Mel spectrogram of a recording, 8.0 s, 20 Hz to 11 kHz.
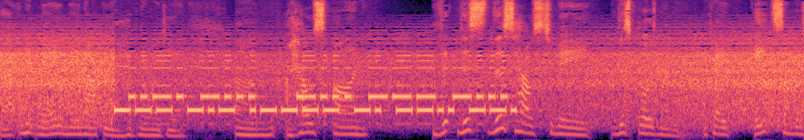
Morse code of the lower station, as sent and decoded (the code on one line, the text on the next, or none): --- -.- .---- -. --.. --.
OK1NZG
